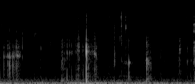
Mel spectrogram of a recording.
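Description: Someone chews edible dirt that looks like chalk, feels slippery and crumbles. The faint crunching bites are soft and irregular, with one sharper crunch partway through.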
